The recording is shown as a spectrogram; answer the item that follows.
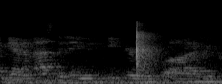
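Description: Low, indistinct talking among several people, with one sharp click about a second and a half in.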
